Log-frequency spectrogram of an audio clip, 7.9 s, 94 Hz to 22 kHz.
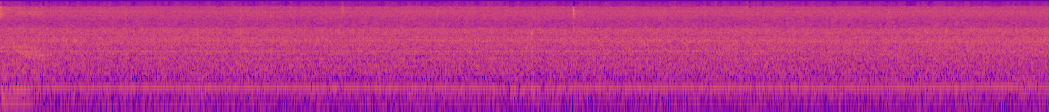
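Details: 1990s PC power supply rebuilt in an Apple II floppy drive enclosure, 5 V rail near 5.2 V, newly fitted fan; steady airy whir with a constant low hum, no rubbing, ticking or speed wobble, so the fan is running fine.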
